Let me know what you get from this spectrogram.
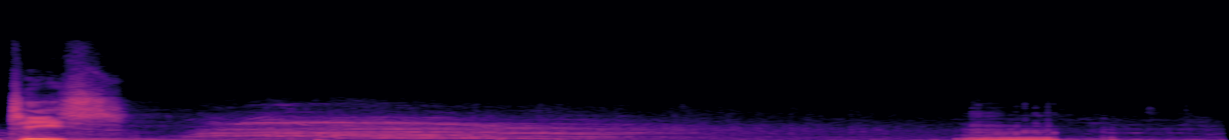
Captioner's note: crowd cheering; crowd applauding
